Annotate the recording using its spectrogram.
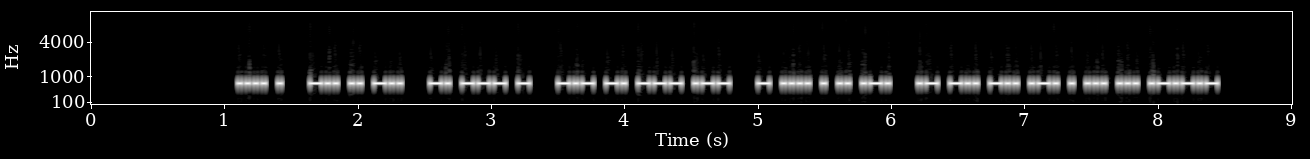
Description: Morse code, heard as a keyed tone, about 40 wpm, 700 Hz. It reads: HE DID NOT KNOW THEIR ADDRESS.
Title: Sentences from Top 1000 Words - Review Part 6 - 40wpm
